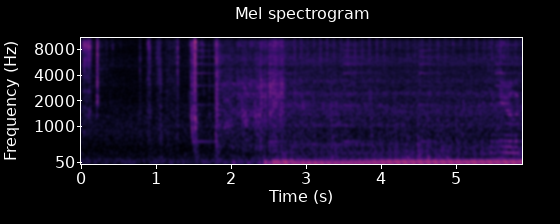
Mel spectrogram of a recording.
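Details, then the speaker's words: 2012 VW GTI 2.0 turbo, check engine light: cranks, then lumpy uneven idle, reluctant to rev; scanner shows cylinder 4 and cylinder 2 misfire codes, often bad ignition coils; fixed by coil and spark plug replacement. "can hear the car misfiring. Doesn't really want to rev."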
